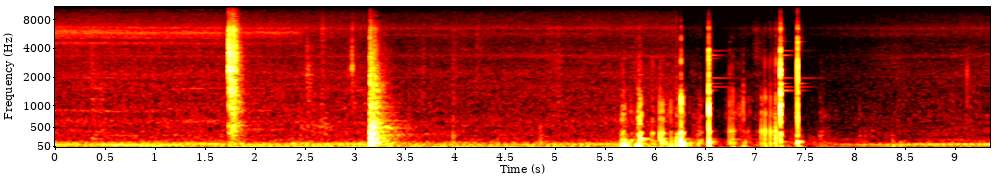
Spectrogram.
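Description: Two sharp metal clanks at a grill, about two and three seconds in, the second and louder one as the grill lid is shut, over a low steady hum. From about six seconds a quick run of knocks and rattles as the camera is picked up and handled.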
